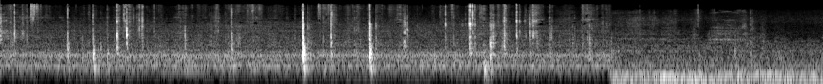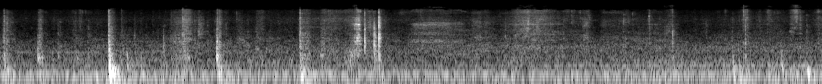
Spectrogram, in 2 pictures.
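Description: A plastic pry tool clicks and scrapes against a car door panel.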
